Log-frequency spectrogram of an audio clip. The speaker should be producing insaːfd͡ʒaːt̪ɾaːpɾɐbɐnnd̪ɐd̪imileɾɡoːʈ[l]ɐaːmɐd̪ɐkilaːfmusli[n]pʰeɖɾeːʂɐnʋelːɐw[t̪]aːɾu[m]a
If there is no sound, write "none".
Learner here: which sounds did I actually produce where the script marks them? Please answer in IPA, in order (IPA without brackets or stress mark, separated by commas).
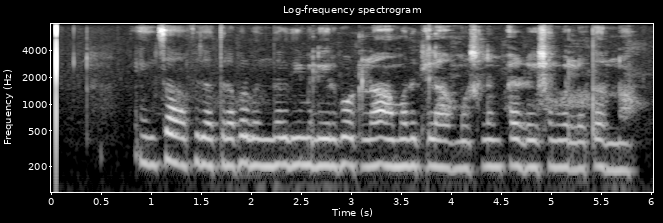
l, m, t̪, n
